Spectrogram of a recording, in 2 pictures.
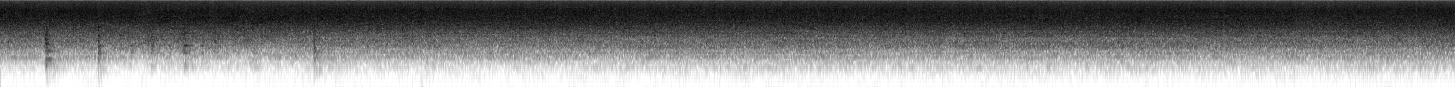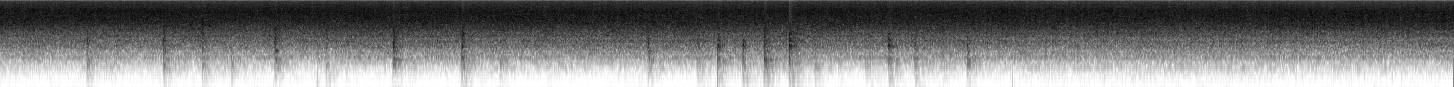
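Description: Beef mince sizzling steadily as it fries in a hot pan, with scattered scrapes and taps of a wooden spatula stirring it, most of them partway through.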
